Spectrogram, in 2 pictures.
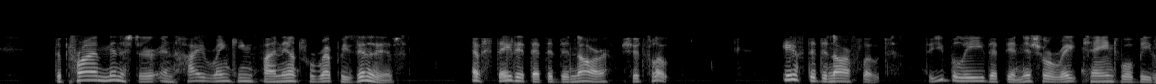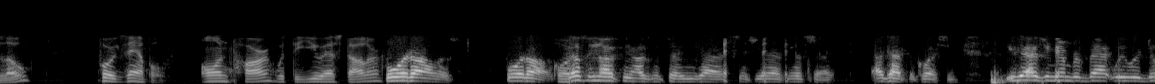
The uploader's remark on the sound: TNTSuperfantastic Conference Call.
